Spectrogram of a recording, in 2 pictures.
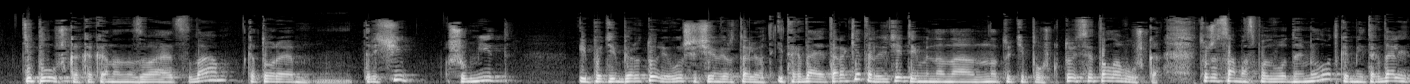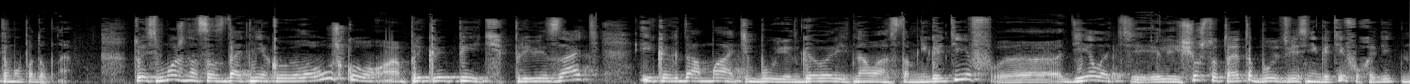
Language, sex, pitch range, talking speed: Russian, male, 120-160 Hz, 140 wpm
